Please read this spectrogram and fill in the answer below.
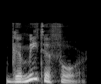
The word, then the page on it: gametophore: British English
